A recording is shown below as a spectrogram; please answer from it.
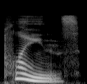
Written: plains

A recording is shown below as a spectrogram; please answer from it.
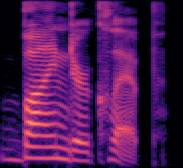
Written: binder clip

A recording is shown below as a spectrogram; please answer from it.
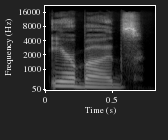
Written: earbuds

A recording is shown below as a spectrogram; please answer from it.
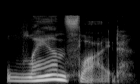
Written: landslide

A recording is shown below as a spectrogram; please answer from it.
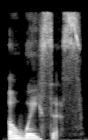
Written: oasis

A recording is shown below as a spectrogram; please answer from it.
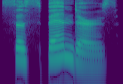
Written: suspenders

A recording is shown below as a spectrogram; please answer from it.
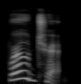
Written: road trip

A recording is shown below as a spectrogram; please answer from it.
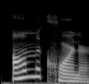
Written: on the corner

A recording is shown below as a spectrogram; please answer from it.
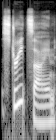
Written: street sign

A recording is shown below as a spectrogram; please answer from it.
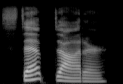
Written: stepdaughter

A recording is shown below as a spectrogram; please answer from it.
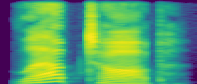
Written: laptop

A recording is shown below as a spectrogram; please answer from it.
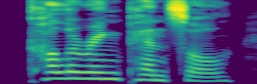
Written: colouring pencil

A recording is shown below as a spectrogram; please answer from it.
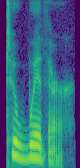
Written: to wither

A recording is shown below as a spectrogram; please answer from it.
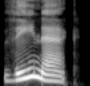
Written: v-neck

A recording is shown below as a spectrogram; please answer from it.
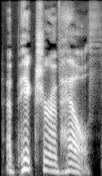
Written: a picture of health

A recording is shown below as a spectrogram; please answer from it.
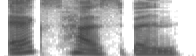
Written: ex-husband

